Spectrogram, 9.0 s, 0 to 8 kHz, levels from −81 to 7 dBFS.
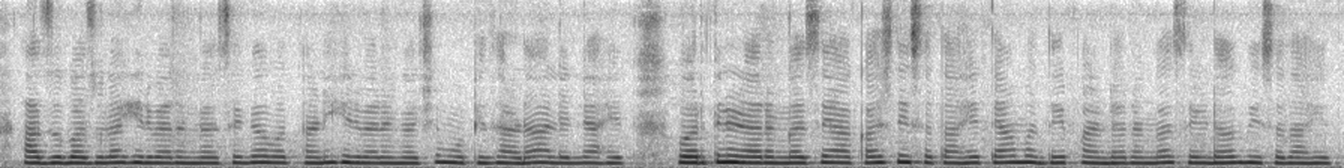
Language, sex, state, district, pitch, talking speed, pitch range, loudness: Marathi, female, Maharashtra, Solapur, 275 Hz, 155 wpm, 265-285 Hz, -15 LUFS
